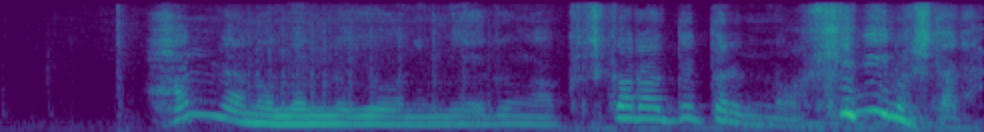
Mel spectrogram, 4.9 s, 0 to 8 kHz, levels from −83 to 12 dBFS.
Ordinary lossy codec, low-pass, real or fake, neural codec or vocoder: AAC, 32 kbps; 7.2 kHz; real; none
